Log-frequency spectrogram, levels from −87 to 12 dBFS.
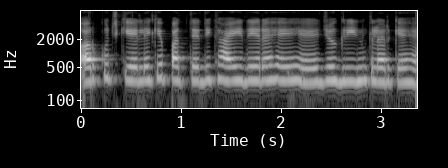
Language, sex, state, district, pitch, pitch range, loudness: Hindi, female, Odisha, Malkangiri, 260 Hz, 255-265 Hz, -19 LUFS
